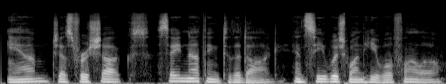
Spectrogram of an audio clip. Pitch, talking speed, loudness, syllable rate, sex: 115 Hz, 215 wpm, -16 LUFS, 4.7 syllables/s, male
